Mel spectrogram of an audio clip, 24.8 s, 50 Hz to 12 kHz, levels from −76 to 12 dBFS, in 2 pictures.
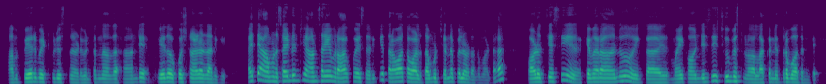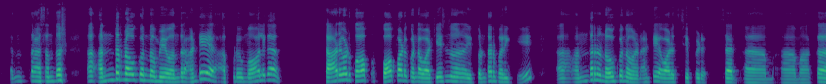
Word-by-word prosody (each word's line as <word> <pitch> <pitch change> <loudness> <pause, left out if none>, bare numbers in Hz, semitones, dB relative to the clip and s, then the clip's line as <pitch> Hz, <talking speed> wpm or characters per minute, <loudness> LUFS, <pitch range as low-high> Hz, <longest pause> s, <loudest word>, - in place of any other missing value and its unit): ఆమె 135 +1 -6
పేరు 160 +1 +5
పెట్టి 150 -1 -1
పిలుస్తున్నాడు, 140 -3 -5
వింటున్నదా 140 +1 -5 0.2
అంటే 155 +4 -2 0.3
ఏదో 160 +1 +4
క్వెషన్ 150 0 0
ఆడడానికి. 140 -4 0 0.4
అయితే 190 +7 +1
ఆమెని 180 -2 0
సైడ్ 190 +1 +3
నుంచి 210 +2 -11
ఆన్సర్ 185 +2 0
ఏమి 185 -3 0
రాకపోయేసరికి, 160 +1 -2
తర్వాత 165 +2 +2
వాళ్ళ 145 -2 +3
తమ్ముడు 145 +1 0
చిన్న 150 +2 -2
పిల్లోడునమాట. 120 -8 -4 0.5
వాడు 150 +2 +5
ఒచ్చేసి 170 +7 -4 0.3
కెమెరా 155 0 +3
అను, 185 +5 -1 0.2
ఇంకా 135 0 -2 0.2
ఇది 135 -1 -6
మైక్ 145 +1 -2
ఆన్ 145 0 -6
చేసి, 155 +6 -4
చూపిస్తున్నాడు 180 -6 -2
వాళ్ళు 130 0 0
అక్కడ - - -4
నిద్రపోతుంటే. 140 -4 -2 0.3
ఎంత 180 +2 -17 0.2
సంతోష్ 210 +5 +2 0.3
ఆ - - +3 0.2
అందరూ 225 +6 +2
నవ్వుకున్నాం 225 -4 +3
మేము 165 -2 +5
అందరం. 170 +1 -1
అంటే 265 +8 +1 0.3
అప్పుడు 165 +3 -4
మామూలుగా 210 +7 +3 0.8
సారు 175 +5 +6
కూడా 235 -1 +3
కోప 205 +2 +6 0.2
కోపాడకుండా 190 -2 +4
వాడు 150 0 +4
చేసిన 180 +2 -1 0.4
తుంటారు 180 +4 -1
పనికి, 150 -3 -5 0.5
ఆ! - - -4 0.2
అందరూ 195 +8 0
నవ్వుకునేవాడు. 170 -5 +2
అంటే 155 +5 -6
వాాడు 150 0 +5
ఒచ్చి 150 0 -22
చెప్పాడు. 150 -2 -5 0.3
"సారు 145 -1 +4 0.2
ఆహ్, 130 -1 -4 0.2
ఆహ్, 130 0 -5
మా 125 - -5
అక్క - - -29
155 Hz, 155 wpm, -24 LUFS, 145-185 Hz, 0.8 s, సారు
